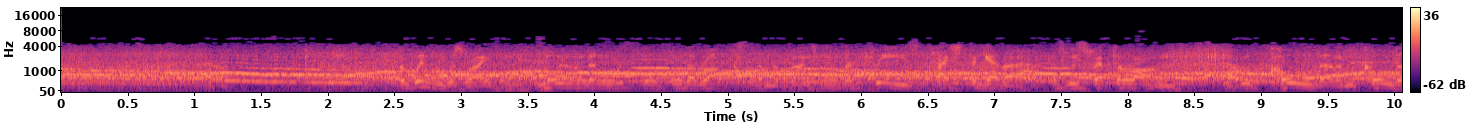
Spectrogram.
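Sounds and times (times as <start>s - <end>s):
dog howling: 0.0s - 10.0s.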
